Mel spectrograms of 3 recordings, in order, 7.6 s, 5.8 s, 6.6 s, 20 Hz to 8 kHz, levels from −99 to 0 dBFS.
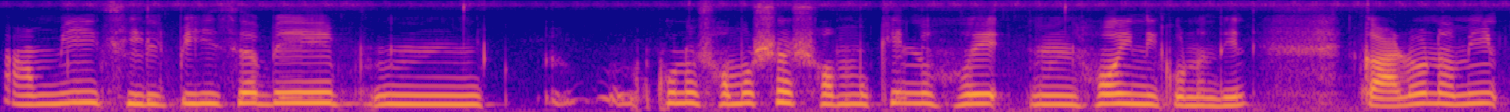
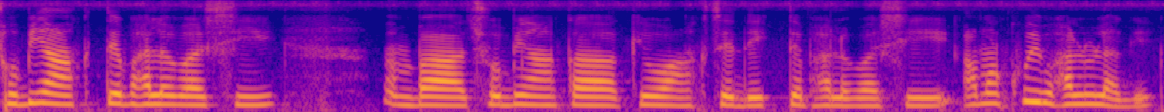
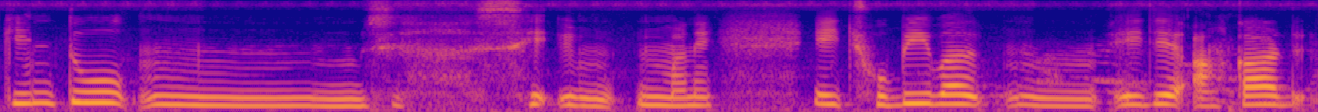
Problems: background sounds at intervals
